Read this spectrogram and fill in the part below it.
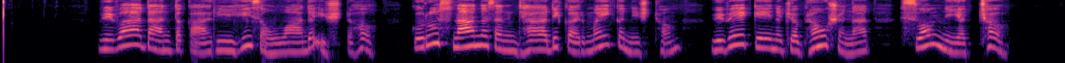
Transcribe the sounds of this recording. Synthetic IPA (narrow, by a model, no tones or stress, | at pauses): ʋiʋaːd̪aːnt̪ɐkaːɾiːɦisɐ̃w̃ʋaːd̪ɐʔiʂʈɐɦɐ | kuɾusnaːnɐsɐnd̪ʱjaːd̪ikɐɾmɐjkɐniʂʈʰɐm | ʋiʋeːkeːnɐt͡ʃɐbʱɾɐ̃w̃ʂɐnaːt̪̚ | sʋɐmnijɐtːt͡ʃʰɐ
